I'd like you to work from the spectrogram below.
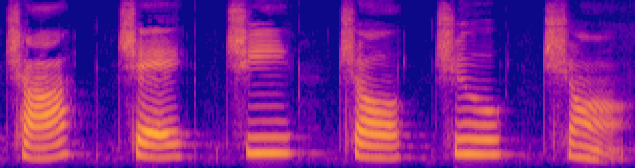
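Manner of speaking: "cha, che, chi, cho, chu, chon" said one by one, each with a clear ch; Oneida ch syllables. Shown as a demonstration. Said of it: "it's gonna sound like".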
